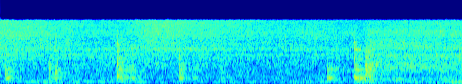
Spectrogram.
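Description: Tomato puree masala for a potato and green peas curry bubbling and frying in oil, with a constant hiss broken by a few soft scrapes of a spoon stirring through the pan.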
